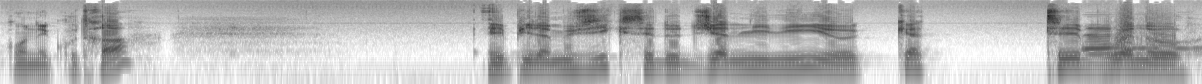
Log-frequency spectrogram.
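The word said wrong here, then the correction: Gianni Castelbuono: c'est ça? – Gianni Castelbueno, oui. – Ah là, c'est bien la prononciation.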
